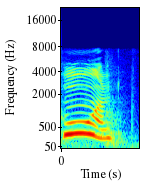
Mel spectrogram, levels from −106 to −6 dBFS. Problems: constant background noise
